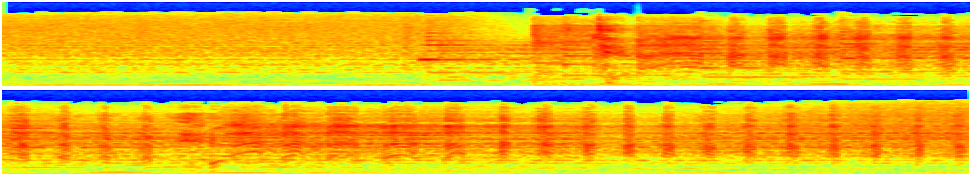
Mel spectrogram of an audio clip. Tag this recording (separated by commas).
Music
